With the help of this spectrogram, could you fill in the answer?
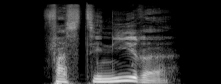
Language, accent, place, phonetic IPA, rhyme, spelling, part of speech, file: German, Germany, Berlin, [fast͡siˈniːʁə], -iːʁə, fasziniere, verb, De-fasziniere.ogg
- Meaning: inflection of faszinieren: 1. first-person singular present 2. first/third-person singular subjunctive I 3. singular imperative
